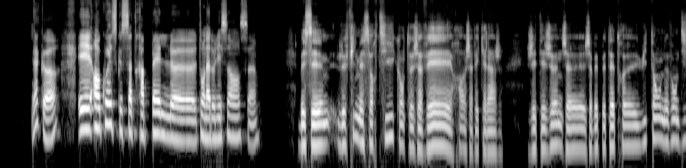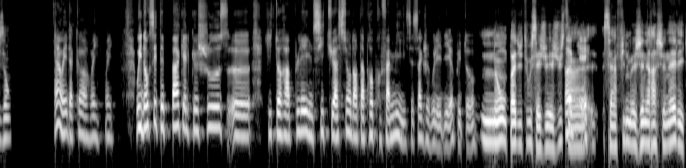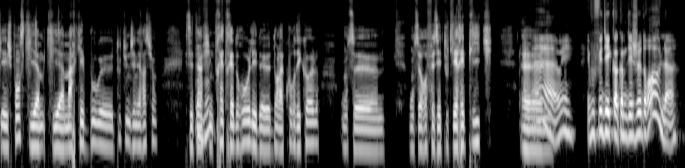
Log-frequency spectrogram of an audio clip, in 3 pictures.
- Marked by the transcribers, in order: none
- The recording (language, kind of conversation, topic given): French, podcast, Quels films te reviennent en tête quand tu repenses à ton adolescence ?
